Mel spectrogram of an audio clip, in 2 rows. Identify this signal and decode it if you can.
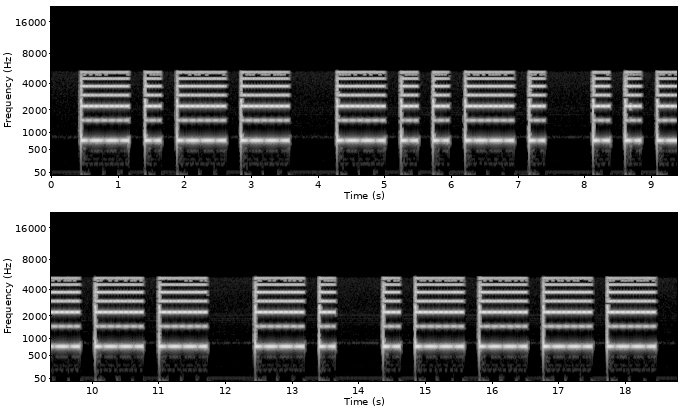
Morse code, heard as a keyed tone, about 5 wpm, 3700 Hz. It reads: Y/2N1
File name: Morze-HA2MN / hang / 19 GYAKORLAT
